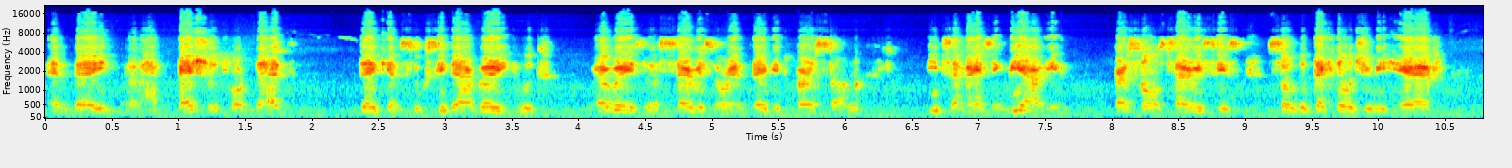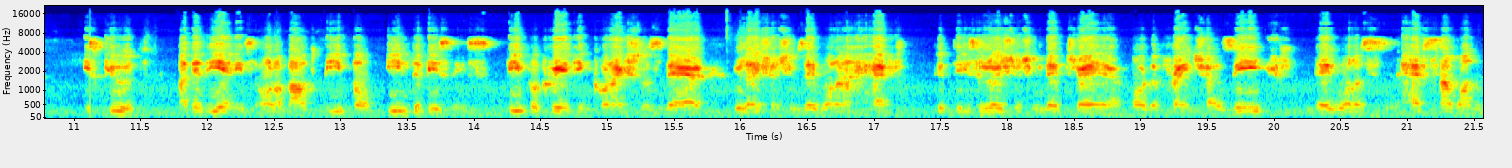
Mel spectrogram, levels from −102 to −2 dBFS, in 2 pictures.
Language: English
